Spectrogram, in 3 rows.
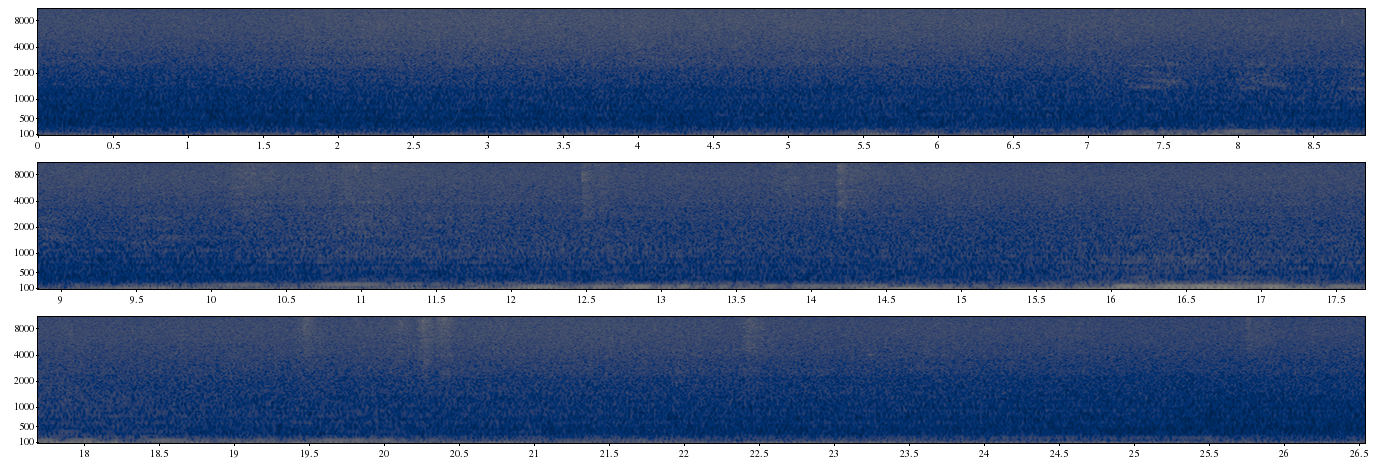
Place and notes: st pauls parish church of north sunderland and seahouses ... inside the porch ... dpa 4060s clipped to bag to zoom h5 ...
